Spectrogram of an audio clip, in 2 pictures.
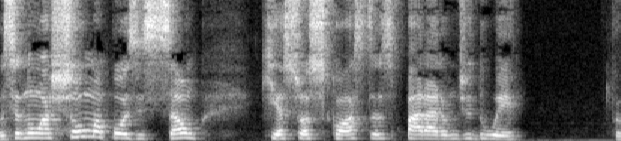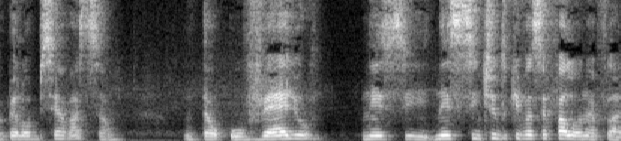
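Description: With long, frequent pauses, a woman of medium pitch speaks at a fairly slow pace. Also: ordinary pitch variation. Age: 60s. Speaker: TV presenter and YouTuber. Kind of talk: casual chat. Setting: video call.

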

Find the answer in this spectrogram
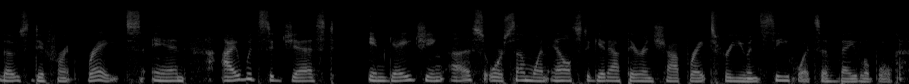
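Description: This woman has an ordinary speaking voice, fairly low in pitch, with ordinary pitch variation at a moderate pace. The sound is dry and close with no echo, over a quiet background. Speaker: financial advisor. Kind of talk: radio call-in advice show. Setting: studio.

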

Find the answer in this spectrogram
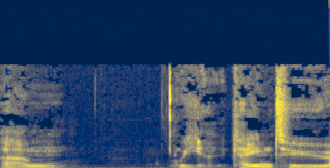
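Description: A man's medium-pitched, somewhat breathy voice, dark and mellow in tone, with ordinary pitch variation. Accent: English. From England. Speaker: guest speaker on faith. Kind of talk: sermon-like teaching talk. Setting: studio.

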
